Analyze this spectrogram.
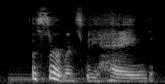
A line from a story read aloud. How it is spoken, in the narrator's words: said Winterbourne angrily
